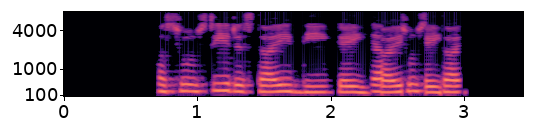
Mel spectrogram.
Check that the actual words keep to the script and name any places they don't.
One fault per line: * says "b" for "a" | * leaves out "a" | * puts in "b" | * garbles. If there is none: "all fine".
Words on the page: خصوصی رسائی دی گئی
* garbles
